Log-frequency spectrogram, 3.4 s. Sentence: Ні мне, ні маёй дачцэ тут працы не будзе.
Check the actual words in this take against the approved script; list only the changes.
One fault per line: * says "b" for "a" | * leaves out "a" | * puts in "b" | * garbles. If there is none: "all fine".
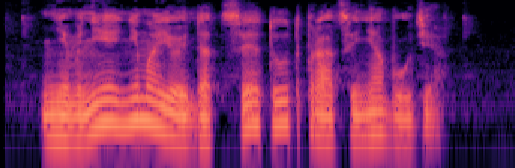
all fine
